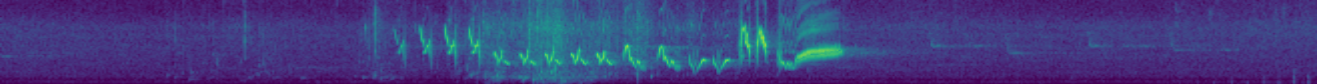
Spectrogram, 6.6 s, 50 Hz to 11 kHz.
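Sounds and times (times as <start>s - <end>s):
Common chaffinch Fringilla coelebs song: 1.5s - 6.5s.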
